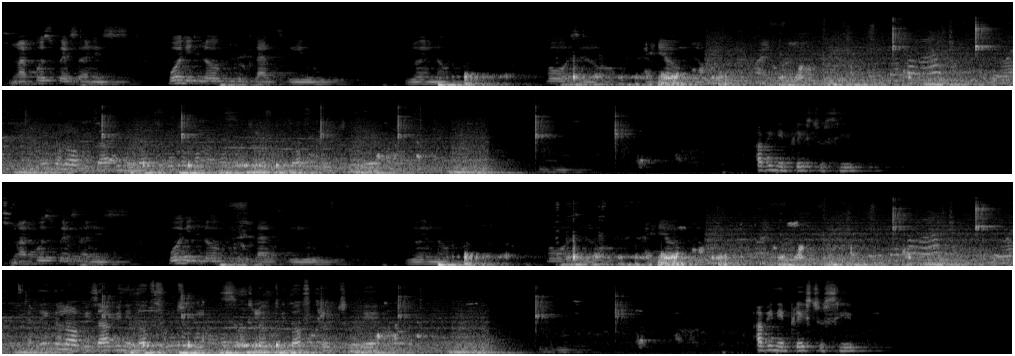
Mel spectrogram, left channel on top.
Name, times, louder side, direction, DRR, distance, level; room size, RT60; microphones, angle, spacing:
voice 1, 0.1-1.3 1.7-3.3 4.0-4.5 5.4-6.1 6.4-7.0 7.5-8.1 11.2-11.3 14.2-14.3 15.5-15.8, left 2 dB, 90° left, 1.0 m, -40 dB
voice 2, 4.6-5.1 5.7-6.8 7.1-7.3 7.7-8.4 9.0-9.1 10.4-14.1 17.7-18.6, right 4 dB, 50° right, 0.4 m, -27 dB
sound 1, 7.0-15.0, equal, 10° left, 0.5 m, -32 dB
sound 2, 8.9-17.6, left 4 dB, 40° left, 1.9 m, -45 dB
11.0 x 10.0 x 3.7 m
head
